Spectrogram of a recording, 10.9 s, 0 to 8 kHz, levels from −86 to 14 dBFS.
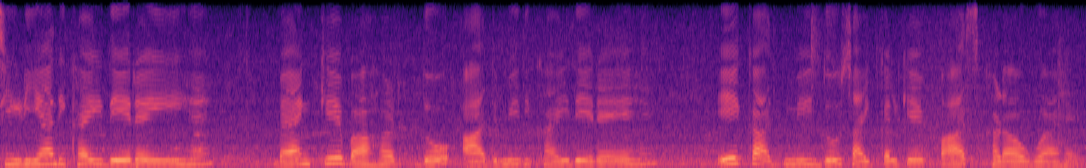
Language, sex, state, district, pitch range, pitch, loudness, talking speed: Hindi, female, Gujarat, Valsad, 205-225 Hz, 220 Hz, -16 LUFS, 125 wpm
